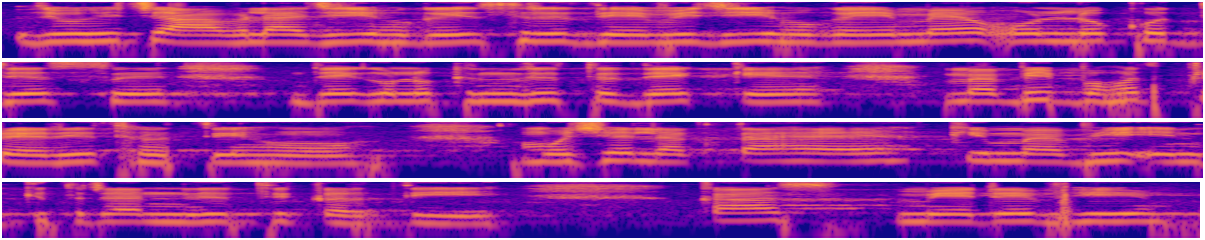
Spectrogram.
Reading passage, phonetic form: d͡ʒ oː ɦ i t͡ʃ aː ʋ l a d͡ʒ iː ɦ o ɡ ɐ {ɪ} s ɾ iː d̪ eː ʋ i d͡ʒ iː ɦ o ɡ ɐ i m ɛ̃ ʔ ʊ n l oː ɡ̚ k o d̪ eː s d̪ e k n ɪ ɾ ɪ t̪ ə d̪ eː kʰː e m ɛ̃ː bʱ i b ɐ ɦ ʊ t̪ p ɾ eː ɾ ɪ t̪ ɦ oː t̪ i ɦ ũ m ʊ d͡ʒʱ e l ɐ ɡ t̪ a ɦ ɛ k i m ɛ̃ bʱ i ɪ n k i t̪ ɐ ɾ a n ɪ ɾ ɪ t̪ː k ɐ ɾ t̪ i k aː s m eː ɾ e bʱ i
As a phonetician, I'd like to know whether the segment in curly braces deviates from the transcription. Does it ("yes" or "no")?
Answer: yes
